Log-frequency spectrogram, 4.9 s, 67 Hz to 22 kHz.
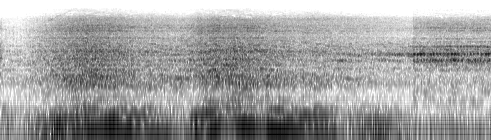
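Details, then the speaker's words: Range Rover Evoque 2.0 diesel, told elsewhere it needs an engine for a crank bearing: dry scraping grinding over the engine as it revs and drops; mechanic suspects a dry pulley (idler, alternator or AC pump), not crank bearing, unconfirmed. "f like a scraping grinding noise like a dry grinder noise that to me sounds like an alternator or maybe AC pump grinding sort of like a dry grinder nice"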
